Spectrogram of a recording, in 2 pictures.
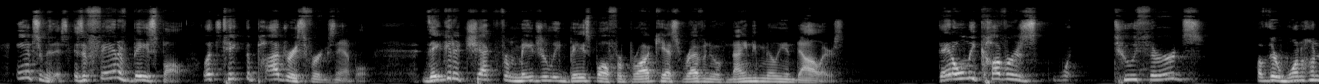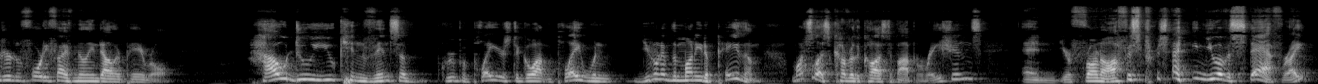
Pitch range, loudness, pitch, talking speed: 145-225 Hz, -22 LUFS, 180 Hz, 175 wpm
